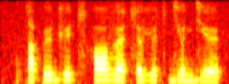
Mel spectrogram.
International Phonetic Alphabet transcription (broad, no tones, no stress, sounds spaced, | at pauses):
t ɑ p ʉ d͡ʒ y t͡sʰ ɔ v œ t͡s ɵ ʒ ʉ t͡s dʲ o nʲ dʲ ø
